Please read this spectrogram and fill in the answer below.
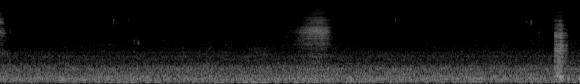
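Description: Low steady hum of a car cabin, with a short soft hiss about three seconds in.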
